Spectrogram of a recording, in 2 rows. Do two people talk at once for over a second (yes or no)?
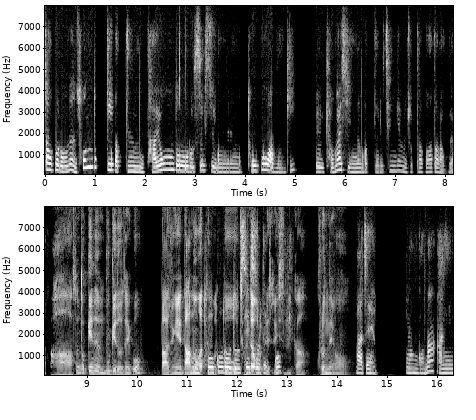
yes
